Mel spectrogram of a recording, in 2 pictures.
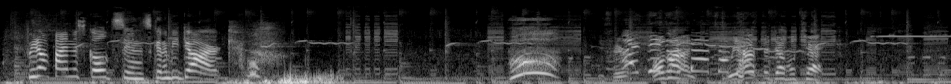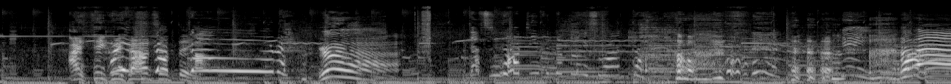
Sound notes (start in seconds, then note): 3.1 metal detector beeps; 5.1 gasps; 15.7 laughs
